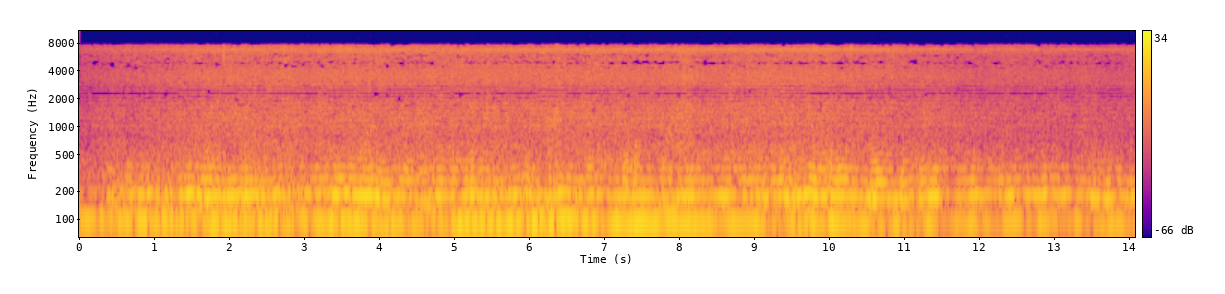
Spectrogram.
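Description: A loud, steady low hum from the singing sand dunes of the Eureka Dunes in Death Valley drones for the whole stretch, a deep buzzing tone with stacked harmonics and no pauses, something like an engine, with no voices.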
